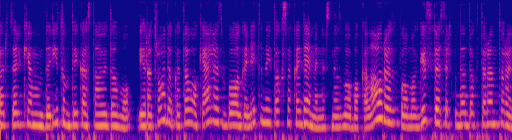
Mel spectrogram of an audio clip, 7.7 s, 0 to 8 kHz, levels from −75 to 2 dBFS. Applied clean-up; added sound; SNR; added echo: neural mask model DeepFilterNet 3.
